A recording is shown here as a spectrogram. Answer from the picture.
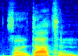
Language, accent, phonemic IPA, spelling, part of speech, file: German, Germany, /zɔlˈdaːtn/, Soldaten, noun, De-Soldaten.ogg
- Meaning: 1. genitive singular of Soldat 2. dative singular of Soldat 3. accusative singular of Soldat 4. nominative plural of Soldat 5. genitive plural of Soldat 6. dative plural of Soldat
